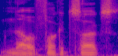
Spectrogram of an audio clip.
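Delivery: low, quiet mock bottle voice; a gruff little answer from the bottle; whiskey bottle voice. Bottle answering the mic, low and quiet. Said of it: "holding up my microphone to Crown Royale".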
